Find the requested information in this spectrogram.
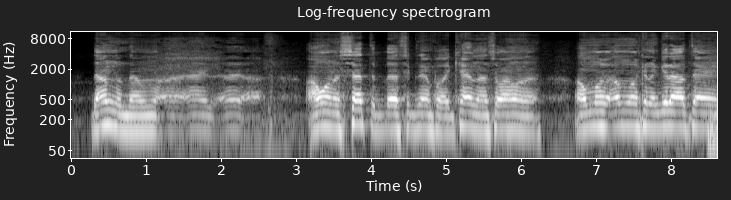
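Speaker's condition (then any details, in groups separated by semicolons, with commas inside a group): Traumatic brain injury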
